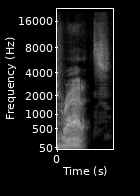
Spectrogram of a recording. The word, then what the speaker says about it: Raditz: And his brother's name is Raditz, like a radish.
